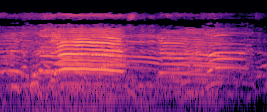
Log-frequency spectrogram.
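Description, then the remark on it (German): A large crowd in the streets of Ayodhya, India, chants "Jai Shri Ram" (Glory to Lord Ram) together in a loud, dense roar, with rising and falling harmonic chant-like calls layered over steady babble for a few seconds. “Das hört man gerade viel tausendfach auf Ayodhyas Straßen.”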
